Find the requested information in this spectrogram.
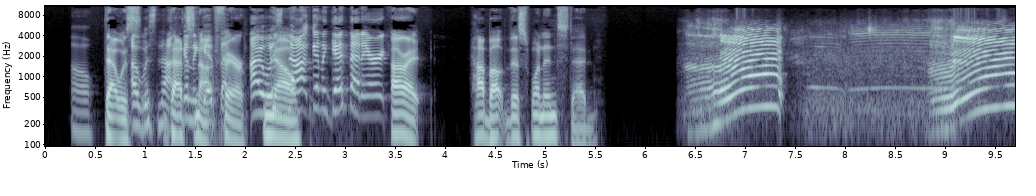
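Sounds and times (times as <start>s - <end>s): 
speech: 0.3s - 5.6s, 6.4s - 7.0s
ox lowing: 6.4s - 9.7s.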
